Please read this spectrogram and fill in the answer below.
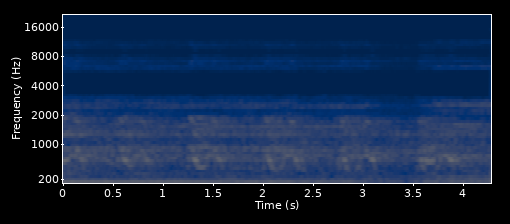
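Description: Title jingle for a programme segment: a steady deep drone with a busy run of short, quick pitch glides above it, without words.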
